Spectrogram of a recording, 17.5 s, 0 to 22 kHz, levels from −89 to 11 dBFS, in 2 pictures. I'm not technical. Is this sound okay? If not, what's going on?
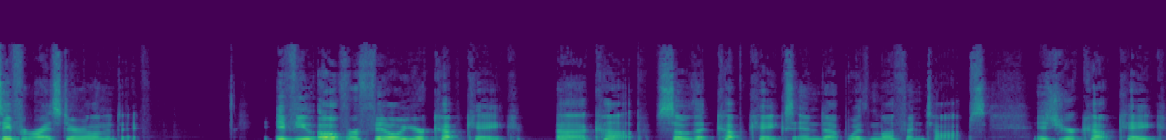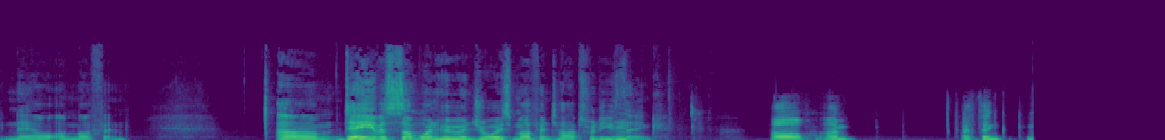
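No. The recording has a cut-off end: at 16.50 s the speech stops partway through a sound and drops straight to dead silence for the final second. The last stretch of audio was never saved, so the sentence is chopped off instead of finishing naturally.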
